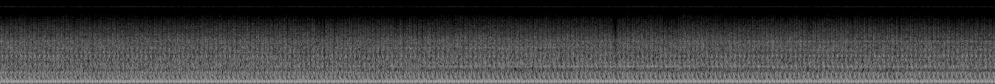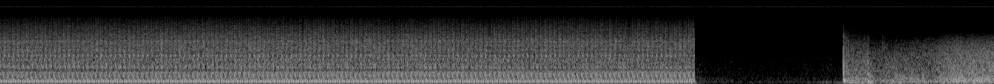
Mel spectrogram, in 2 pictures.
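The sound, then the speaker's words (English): A heavy machinery engine at a slate quarry runs loud and steady with a low droning hum, then cuts out abruptly near the end before briefly starting up again. No one speaks. “Men were lifting slate onto rail trucks by hand. We are now doing it by machines.”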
